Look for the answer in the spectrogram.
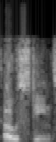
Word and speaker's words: Osteen: It's Osteen, sorry.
